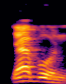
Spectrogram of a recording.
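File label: "jabun", Malay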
